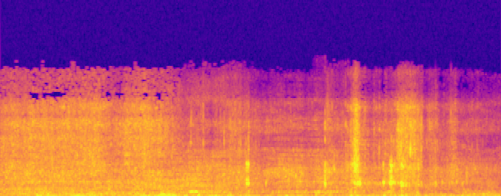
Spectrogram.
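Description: Wind buffeting the microphone over small sea waves washing against shoreline rocks, a steady rushing noise with a few faint light ticks in the second half.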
